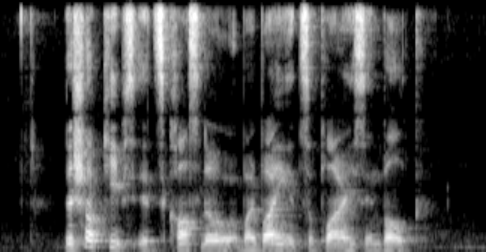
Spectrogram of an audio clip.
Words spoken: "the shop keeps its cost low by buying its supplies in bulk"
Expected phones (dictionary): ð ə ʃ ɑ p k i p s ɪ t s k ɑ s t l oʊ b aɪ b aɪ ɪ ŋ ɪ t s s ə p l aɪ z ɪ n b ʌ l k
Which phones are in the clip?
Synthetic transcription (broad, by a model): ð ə ʃ ɑ p k i p s ɪ t s k ɑ s l oʊ b aɪ b aɪ ɪ ŋ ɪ t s s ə p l aɪ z ɪ n b ʌ l k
